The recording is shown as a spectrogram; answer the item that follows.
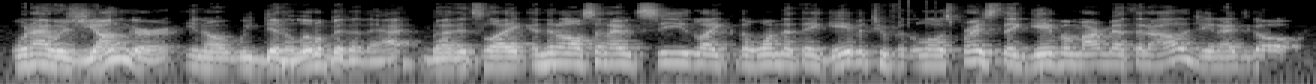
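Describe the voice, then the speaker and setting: A man co-hosting a business podcast, chatting casually with lots of fillers and quick agreeing replies. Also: on the high side, a little mellow. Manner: conversational, many fillers, affirming "yeah". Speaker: podcast co-host, consultant.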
